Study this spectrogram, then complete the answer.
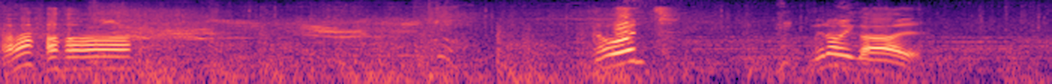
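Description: A monster roars and shrieks.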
